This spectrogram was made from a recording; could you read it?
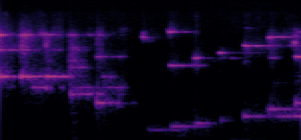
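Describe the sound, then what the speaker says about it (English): An incoming call's phone ringtone plays as a bright electronic melody of quick stepping notes, moderately quiet and close, with no voices over it. "someone's calling me, and I'm turning off the phone."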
